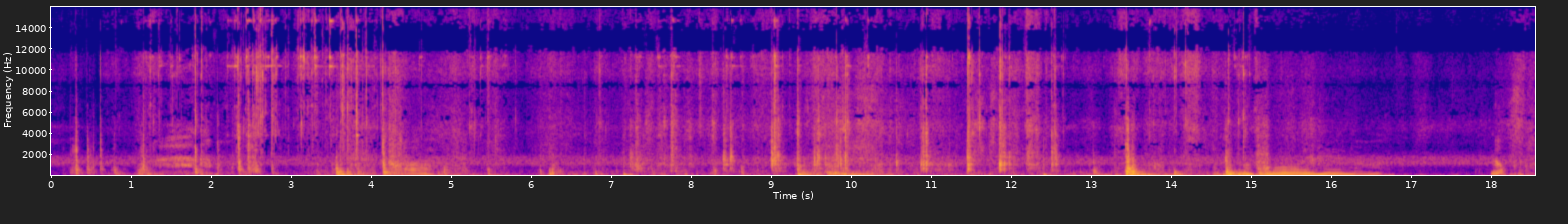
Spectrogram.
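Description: A bunch of keys jangling and clicking against a brass padlock as it is unlocked, with a run of sharp clicks and knocks. This is followed by steps in deep snow and, near the end, a low drawn-out creak as a wooden shed door is opened.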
